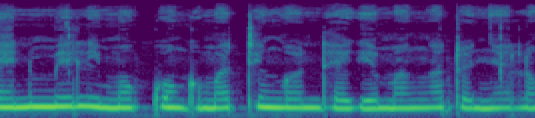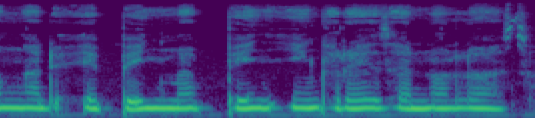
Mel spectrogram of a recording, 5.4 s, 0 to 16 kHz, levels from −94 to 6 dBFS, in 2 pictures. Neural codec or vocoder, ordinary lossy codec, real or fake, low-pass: none; none; real; 14.4 kHz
